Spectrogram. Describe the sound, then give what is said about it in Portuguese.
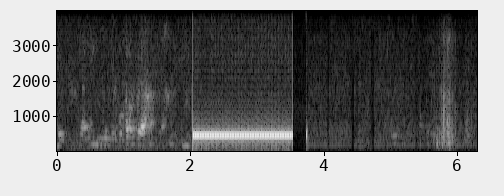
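A steady single-pitched telephone line tone plays while a bank call is transferred, holding loud and even for about a second and a half. Talk comes before it, a click follows, and a faint voice comes after. “Só um momento, por gentileza, que eu vou transferir o contato, tá bom?”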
